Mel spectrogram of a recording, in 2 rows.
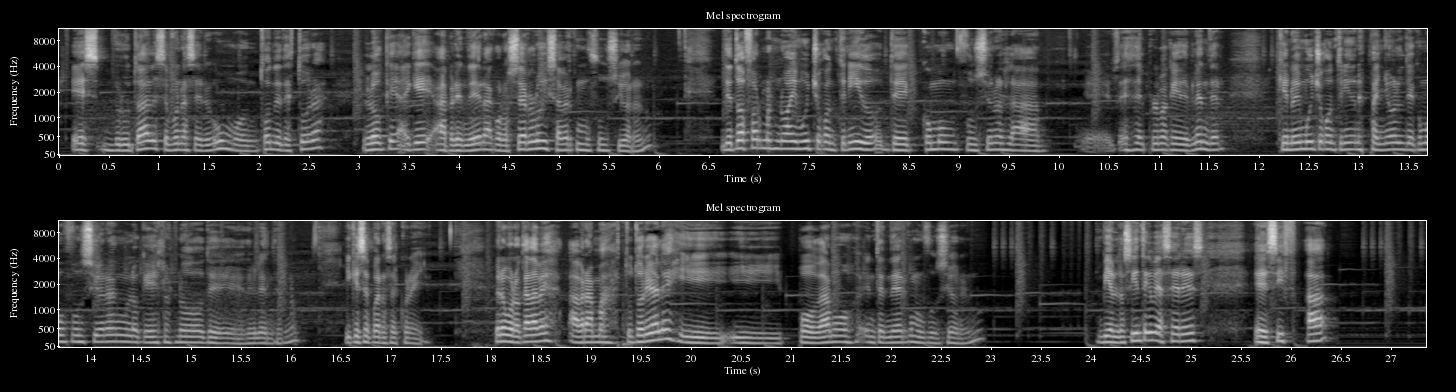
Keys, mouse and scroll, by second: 7.0-7.9 scroll down 2, 7.4 middle click, 18.1-18.6 scroll up 1, 19.8 middle click, 25.6 shift+a.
